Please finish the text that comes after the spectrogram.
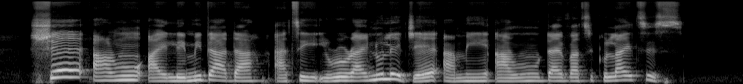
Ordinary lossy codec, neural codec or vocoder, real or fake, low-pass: none; autoencoder, 48 kHz, 128 numbers a frame, DAC-VAE, trained on Japanese speech; fake; none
